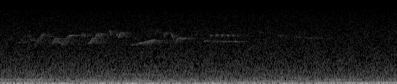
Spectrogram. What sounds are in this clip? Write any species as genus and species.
Haemorhous purpureus, Cyanocitta cristata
